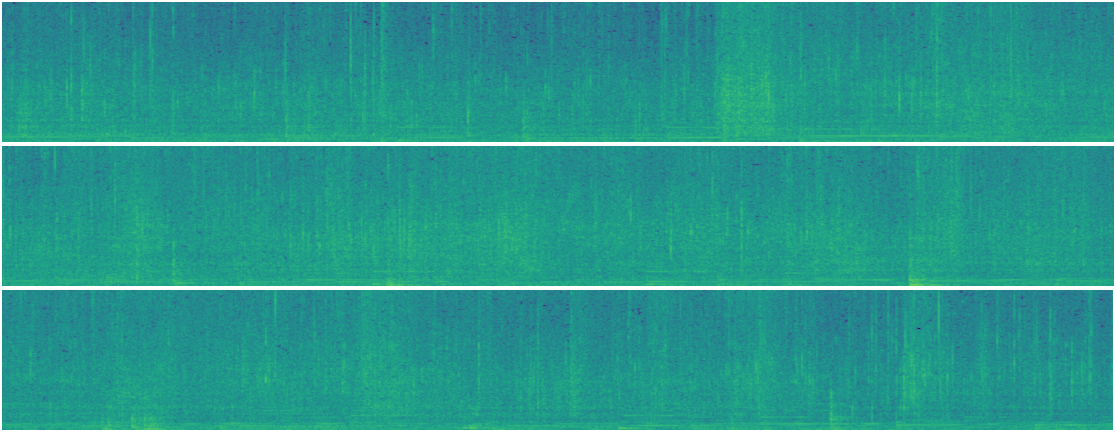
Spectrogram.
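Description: Spaghetti and shrimp sizzling in a hot nonstick frying pan while being tossed with tongs, with a steady frying hiss and a few sharp knocks of the tongs against the pan.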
